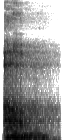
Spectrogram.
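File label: pain, Chinese; Chaknight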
